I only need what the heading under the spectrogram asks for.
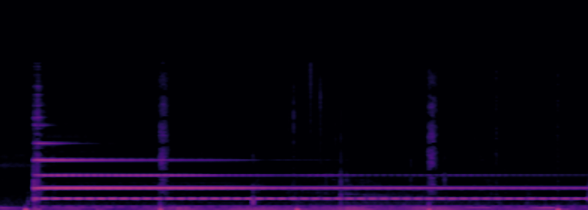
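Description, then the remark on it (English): A bell is struck once softly with a wooden stick, and its clear ringing tones hang on and sustain throughout, with a few muffled low knocks recurring underneath at a steady pace. “The energy I gave to the sound, to, to the bell, go through the whole body of the bell smoothly.”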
